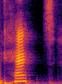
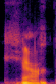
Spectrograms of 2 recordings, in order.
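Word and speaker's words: Cécht: I would assume it's Kecht. Joe, with the whole CH shit that we did. Like Irish, the CHs are pronounced like right down at the back of your throat.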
